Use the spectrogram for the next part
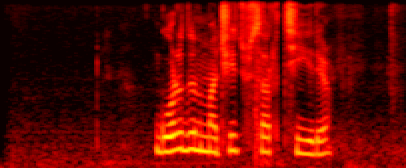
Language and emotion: Russian, neutral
